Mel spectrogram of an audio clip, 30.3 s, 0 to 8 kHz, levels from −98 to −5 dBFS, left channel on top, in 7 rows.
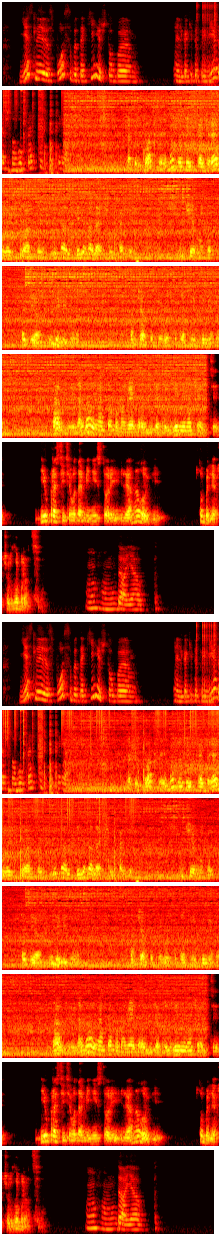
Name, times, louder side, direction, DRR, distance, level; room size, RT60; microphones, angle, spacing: voice 1, 0.3-2.7 3.4-5.8 12.2-13.1 27.7-29.1, equal, 30° right, 0.7 m, -43 dB
sound 1, 3.9-11.4, right 12 dB, 70° right, 0.4 m, -33 dB
sound 2, 5.5-21.5, left 4 dB, 85° left, 0.6 m, -35 dB
voice 2, 6.8-11.3 12.2-12.9 13.4-14.6 15.6-17.4 18.4-21.7 22.5-24.8 25.7-26.8, left 1 dB, 35° left, 0.5 m, -31 dB
2.5 x 2.0 x 3.9 m
head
